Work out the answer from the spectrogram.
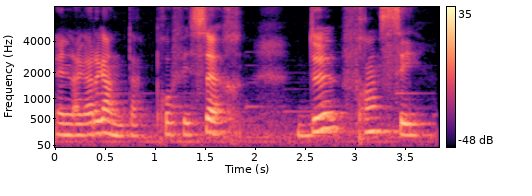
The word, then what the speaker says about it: français: la garganta, professeur de français. Français tiene esa C con cedilla característica del francés que se pronuncia como una S, y la S final no la pronuncio.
